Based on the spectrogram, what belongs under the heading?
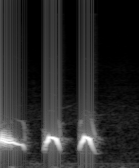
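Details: Fragment of spotted dove cooing: the tail of a long, falling, rolling note, followed by two short arched coos, low and soft.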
